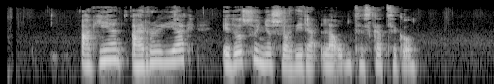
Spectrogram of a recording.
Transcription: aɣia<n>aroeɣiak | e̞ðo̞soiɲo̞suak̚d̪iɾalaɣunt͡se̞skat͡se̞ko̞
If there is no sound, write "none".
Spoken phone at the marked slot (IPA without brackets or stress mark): n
